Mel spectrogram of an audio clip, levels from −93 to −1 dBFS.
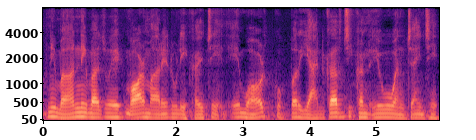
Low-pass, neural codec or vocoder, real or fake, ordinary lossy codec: none; codec, 16 kHz, 1 kbps, X-Codec, WavLM features, trained on Multilingual LibriSpeech; fake; none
